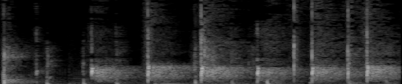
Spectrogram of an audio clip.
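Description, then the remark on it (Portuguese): A short burst of clapping, with sharp, quick hand claps in an irregular rhythm over about two seconds, fairly loud and with no voices. “então eu queria pedir uma salva de palmas para ele.”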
